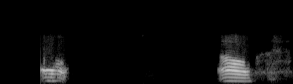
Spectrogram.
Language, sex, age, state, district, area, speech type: Manipuri, female, 45-60, Manipur, Kangpokpi, urban, conversation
